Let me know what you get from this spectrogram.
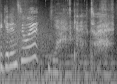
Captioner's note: whispers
